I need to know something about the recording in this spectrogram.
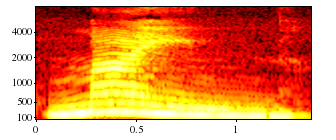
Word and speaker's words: mine: possessivo dele é o mine mine tem um é no final mas ele não é pronunciado OK então I my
